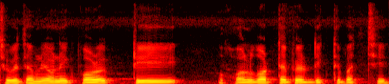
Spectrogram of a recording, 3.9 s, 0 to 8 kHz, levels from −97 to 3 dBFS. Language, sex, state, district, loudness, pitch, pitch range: Bengali, male, West Bengal, Jalpaiguri, -32 LUFS, 125 Hz, 115-130 Hz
